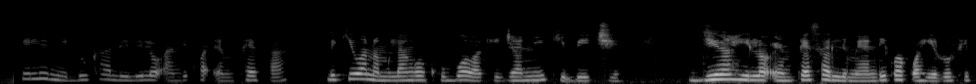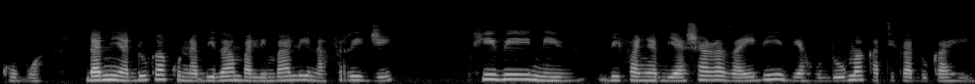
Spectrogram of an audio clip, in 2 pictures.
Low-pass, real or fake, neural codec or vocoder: 7.2 kHz; real; none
